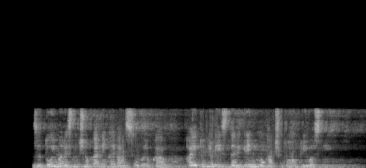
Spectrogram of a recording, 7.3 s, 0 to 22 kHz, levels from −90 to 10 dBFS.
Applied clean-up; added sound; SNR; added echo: neural separator model SepFormer DNS4.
